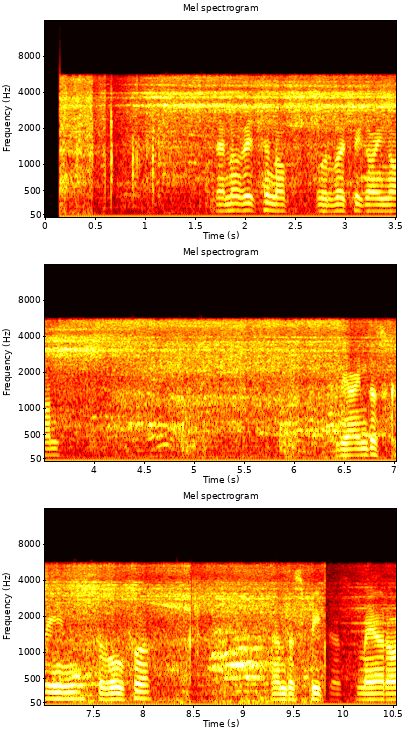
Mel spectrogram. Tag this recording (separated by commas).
Steam, Hiss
